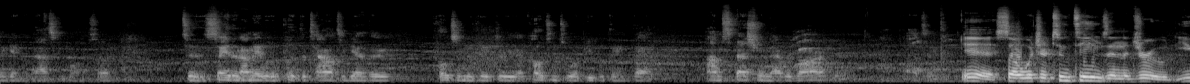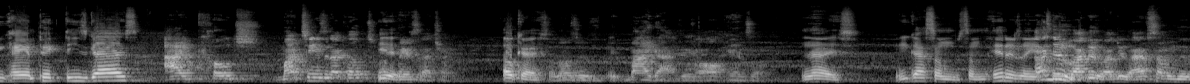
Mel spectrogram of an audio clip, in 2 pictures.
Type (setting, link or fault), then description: fault, sounds in the background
